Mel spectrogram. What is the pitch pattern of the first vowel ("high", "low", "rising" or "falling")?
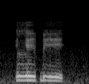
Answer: low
